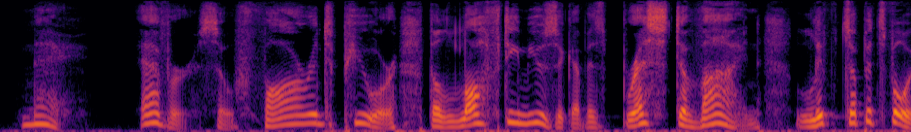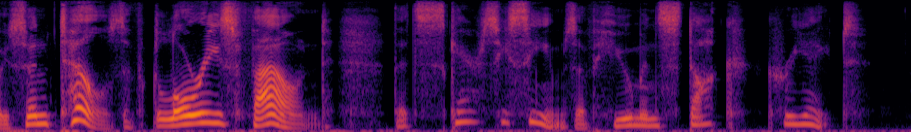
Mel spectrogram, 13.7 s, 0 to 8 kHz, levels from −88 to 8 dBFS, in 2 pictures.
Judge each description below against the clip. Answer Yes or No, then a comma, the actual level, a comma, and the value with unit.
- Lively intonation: Yes, wide, 6.2 semitones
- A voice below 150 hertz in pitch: No, high, 190 Hz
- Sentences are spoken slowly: Yes, slow, 130 wpm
